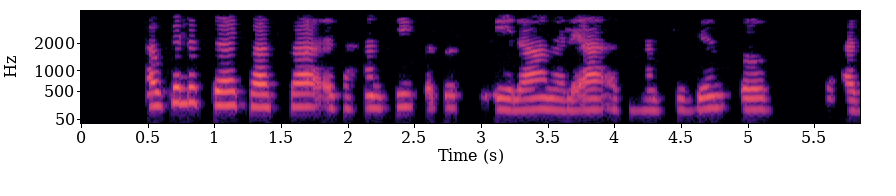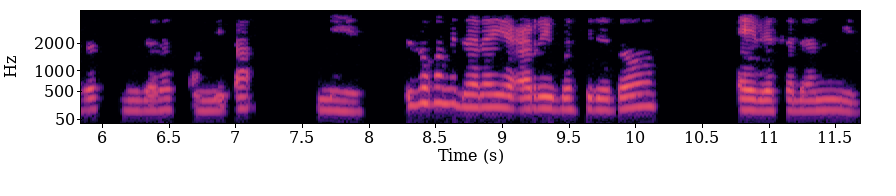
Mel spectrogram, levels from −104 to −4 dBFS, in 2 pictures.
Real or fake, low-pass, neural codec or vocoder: real; 3.6 kHz; none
